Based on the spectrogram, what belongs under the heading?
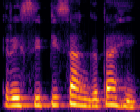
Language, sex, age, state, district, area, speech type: Marathi, female, 30-45, Maharashtra, Sangli, rural, spontaneous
